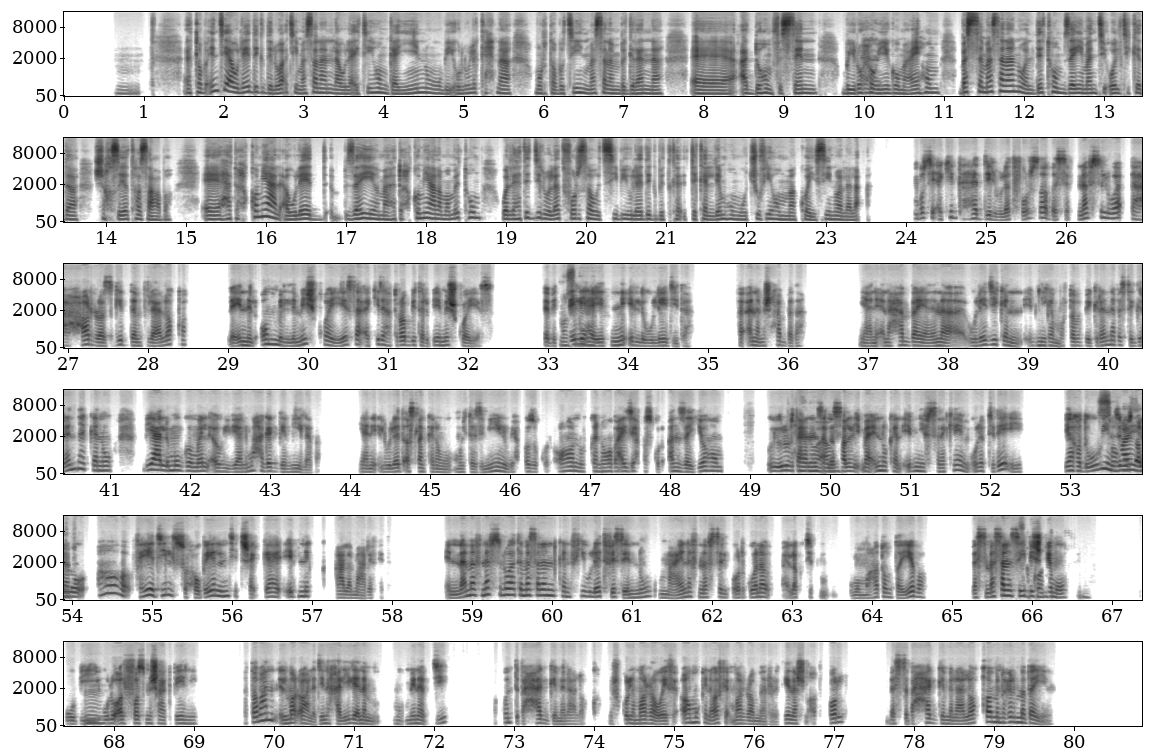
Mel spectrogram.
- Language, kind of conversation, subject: Arabic, podcast, إيه الحاجات اللي بتقوّي الروابط بين الجيران؟
- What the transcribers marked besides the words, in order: in English: "Say"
